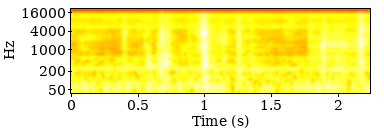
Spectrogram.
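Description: Faint clicks and soft rustles of glossy trading cards being handled and slid over one another, a few separate ticks spread through the moment.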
